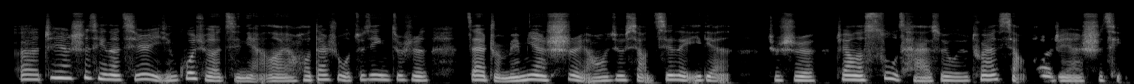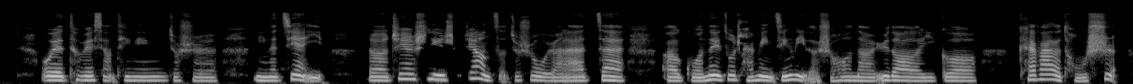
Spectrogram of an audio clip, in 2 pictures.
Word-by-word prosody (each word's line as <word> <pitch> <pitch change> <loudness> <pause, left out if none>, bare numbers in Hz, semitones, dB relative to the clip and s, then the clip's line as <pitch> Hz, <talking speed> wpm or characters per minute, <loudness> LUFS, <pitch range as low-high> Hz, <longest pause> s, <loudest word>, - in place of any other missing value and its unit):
呃， 225 +1 -3
这 310 - -3
件 295 -1 +3
事 300 +2 -2
情 270 -4 -1
呢， 220 -2 +2
其 215 +1 -5
实 235 -1 0
已 - - -1
经 190 - -3
过 275 +7 0
去 260 -7 -3
了 170 -2 0
几 160 -1 -6
年 145 -3 -4
了。 155 +1 -3
然 165 +2 -4
后 195 +3 -3
但 220 +3 -2
是 215 -1 -7
我 185 - -1
最 200 +4 -7
近 220 -1 -1
就 210 +1 -5
是 195 -3 -2 0.4
在 210 -1 +2
准 155 -8 -3
备 160 +3 +2
面 210 +1 +3
试， 210 +1 +2
然 - - -5
后 170 +3 -2
就 205 +2 -2
想 200 - -3
积 215 - 0
累 210 -3 +2
一 190 - -2
点 190 -3 -3 0.3
就 195 - -6
是 185 -1 0 0.2
这 220 - -5
样 210 - +4
的 200 0 +4
素 260 +5 -2
材， 165 -6 -4
所 170 - -4
以 - - +1
我 175 -1 -2
就 175 - -5
突 215 +4 -3
然 215 +1 +2
想 230 - -4
到 - - -15 0.2
了 - - -1
这 - - -4
件 80 0 -2
事 185 - -1
情， - - -7 0.5
我 195 - +3
也 190 -1 +8
特 200 +3 -5
别 195 0 +4
想 190 -2 -3
听 185 -1 -2
听 180 0 0
就 175 -1 -6
是 165 -2 -4 0.3
您 175 -2 +2
的 175 - +3
建 210 +4 +3
议。 155 - 0 0.4
呃， 180 -1 +2
这 220 +8 0
件 245 -1 +3
事 240 - 0
情 225 -4 +4
是 210 - -3
这 275 - -4
样 220 -8 +4
子， - - -9
就 185 - -7
是 185 +2 -6
我 185 -3 +2
原 165 0 -1
来 170 +1 +1
在， 185 -3 +3 0.3
呃， 170 -1 +1
国 165 0 +1
内 210 +3 +7
做 215 +1 +2
产 185 -2 -1
品 185 -4 +6
经 195 +4 +4
理 200 -4 +5
的 - - -4
时 160 - -3
候 175 +2 0
呢， 170 -2 +1
遇 195 +1 +4
到 180 -2 +3
了 165 -1 0
一 165 0 -2
个 170 -1 -1 0.4
开 215 0 +2
发 235 0 +4
的 205 - +4
同 155 -3 -4
事。 220 +6 +1
190 Hz, 285 characters per minute, -26 LUFS, 175-215 Hz, 0.5 s, 也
